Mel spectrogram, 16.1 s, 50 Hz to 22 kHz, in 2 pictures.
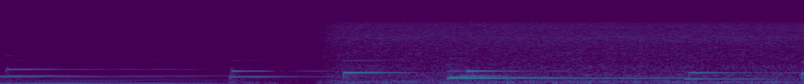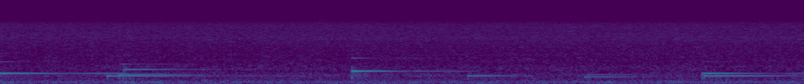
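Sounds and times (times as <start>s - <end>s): slow relaxing piano music: 0.0s - 16.0s
soft hiss: 3.2s - 16.0s.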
